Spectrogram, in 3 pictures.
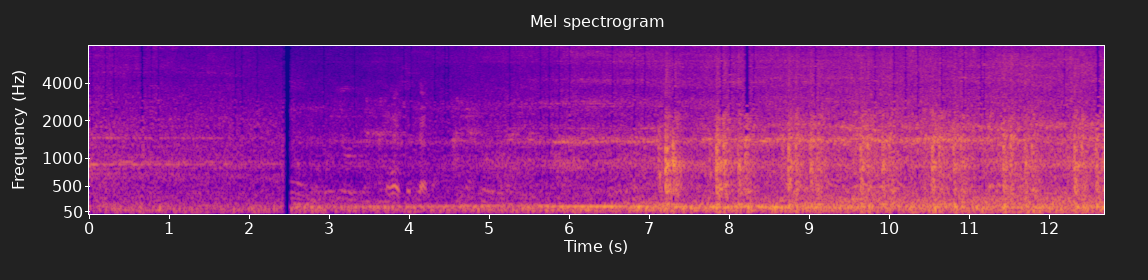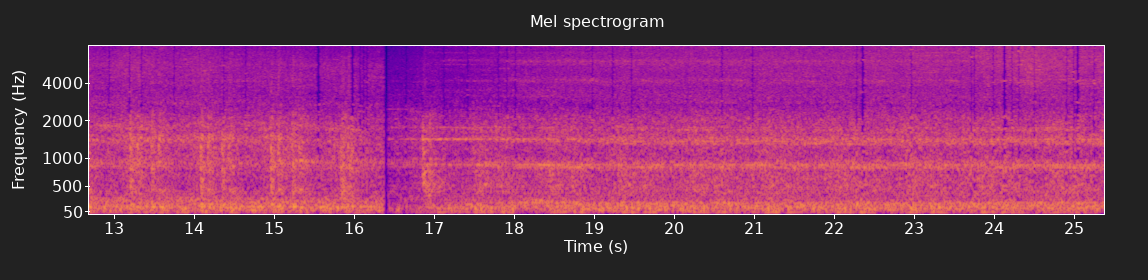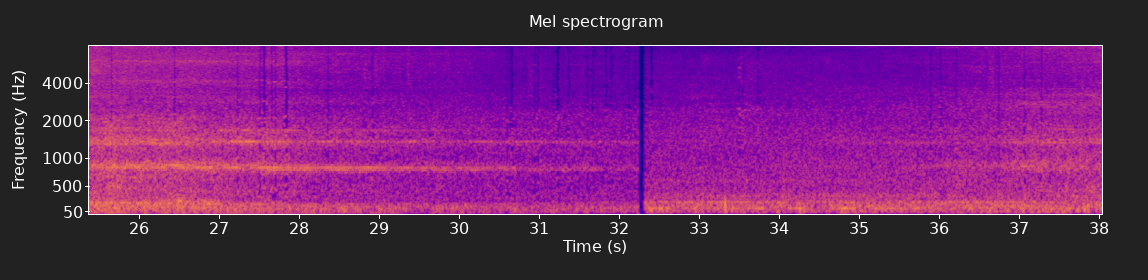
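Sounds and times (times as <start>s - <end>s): train passing with high whine: 0.0s - 38.0s
train wheels clicking over rail joints: 6.4s - 27.3s.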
